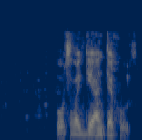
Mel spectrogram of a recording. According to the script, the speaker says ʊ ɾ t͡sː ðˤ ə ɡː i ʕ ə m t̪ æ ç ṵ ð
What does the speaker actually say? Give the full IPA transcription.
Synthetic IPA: ʊ ɾ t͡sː ðˤ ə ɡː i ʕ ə n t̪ æ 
